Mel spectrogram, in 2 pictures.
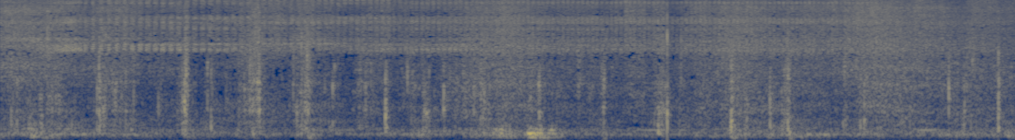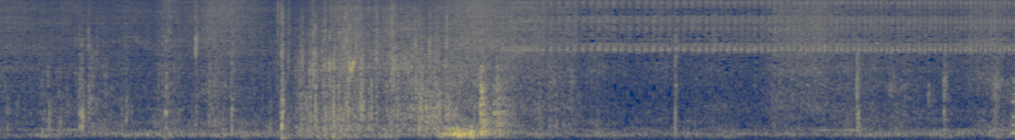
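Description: A steady high insect drone that breaks off about nine seconds in and starts again about six seconds later, over scattered rustles and light knocks from dry thatch bundles being handled and carried.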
